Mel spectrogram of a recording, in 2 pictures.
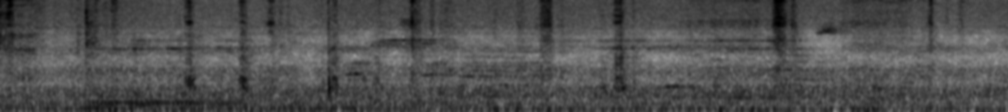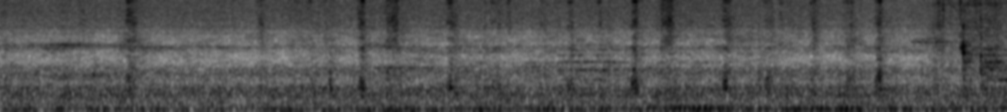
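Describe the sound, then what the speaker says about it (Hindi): Pen or chalk scratches out a formula for the area of a triangle, a faint, steady scraping with quick strokes and taps continuing through a quiet room. "सबसे पहले हम इस फॉर्मूले को लिख लेते हैं"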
